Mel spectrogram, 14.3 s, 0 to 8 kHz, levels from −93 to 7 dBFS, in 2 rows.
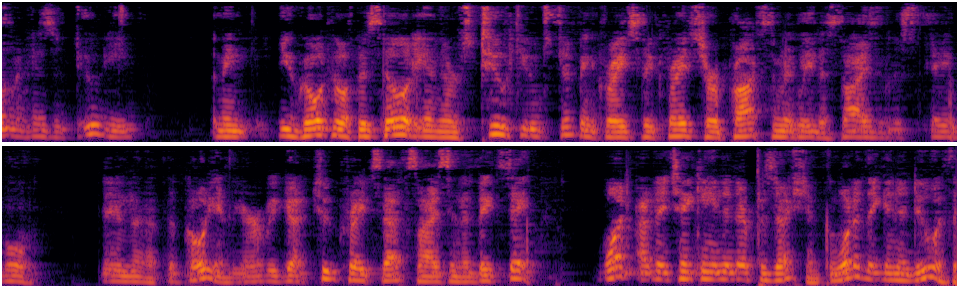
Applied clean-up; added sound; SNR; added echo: neural mask model DeepFilterNet 3.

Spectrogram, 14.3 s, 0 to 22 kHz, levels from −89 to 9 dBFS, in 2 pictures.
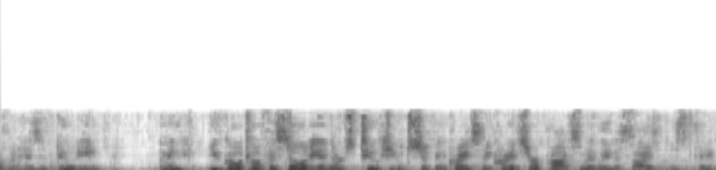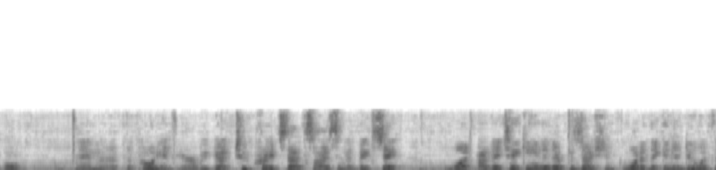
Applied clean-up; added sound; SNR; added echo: neural separator model SepFormer DNS4.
